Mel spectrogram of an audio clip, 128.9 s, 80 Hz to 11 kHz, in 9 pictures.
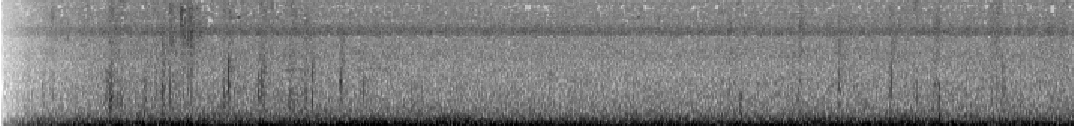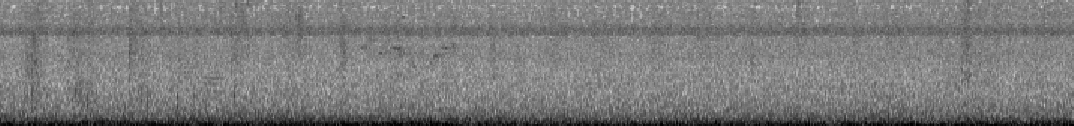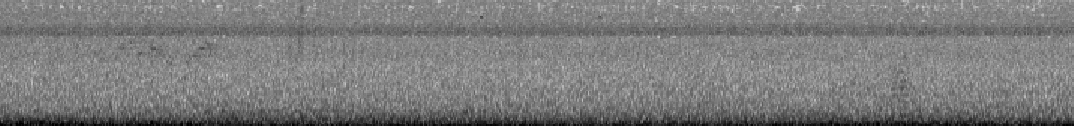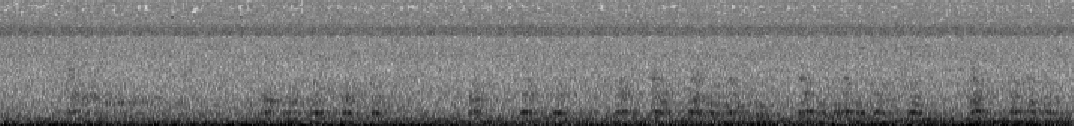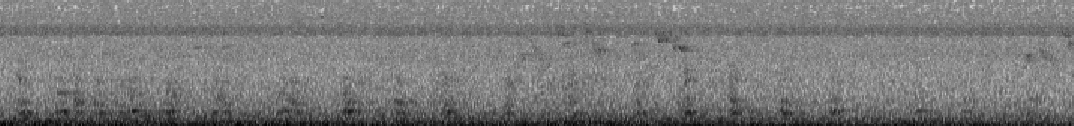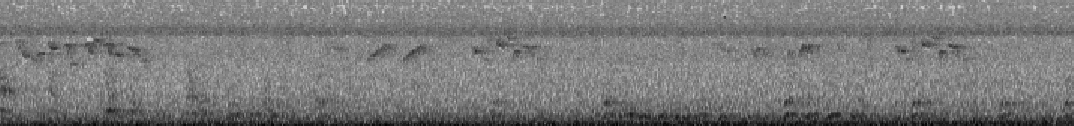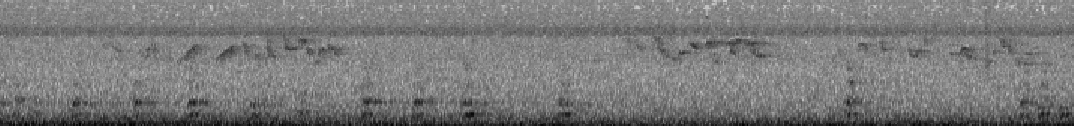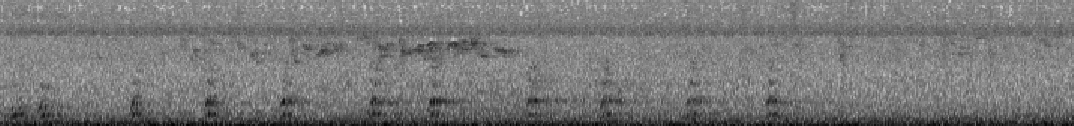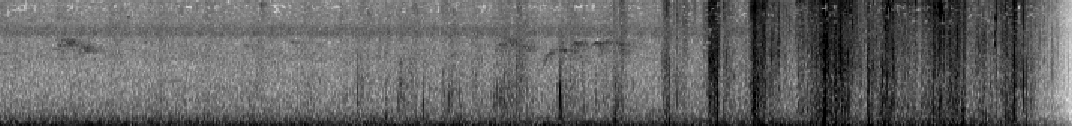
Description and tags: Marata forest ambience - h4n
Field-recording of a Forest in Marata. Some birds sounds and dogs barking can be heard in the distance. Recorded with a Zoom h4n on July 2015. This sound has a matched recording 'Forest ambience - mv88' with the same recording made at the same exact place and time with a Shure mv88.
birds, distant, dogs, field-recording, forest, marata, nature, zoom-h4n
